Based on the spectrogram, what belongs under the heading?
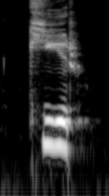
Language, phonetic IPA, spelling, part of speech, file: Ukrainian, [kʲir], кір, noun, Uk-кір.ogg
- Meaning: measles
